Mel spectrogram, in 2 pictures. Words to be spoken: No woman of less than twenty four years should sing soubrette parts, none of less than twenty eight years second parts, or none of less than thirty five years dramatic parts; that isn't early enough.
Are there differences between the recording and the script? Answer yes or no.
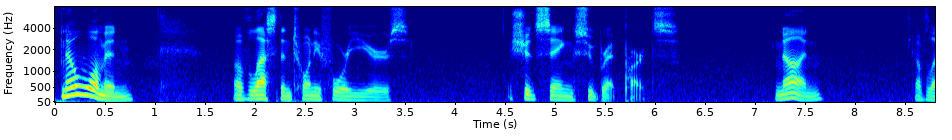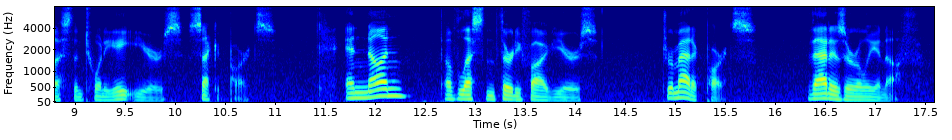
yes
